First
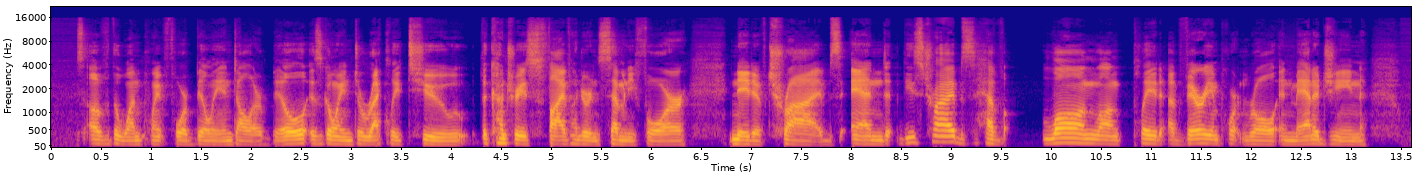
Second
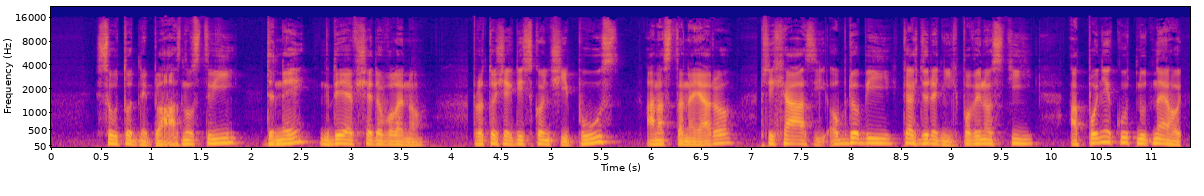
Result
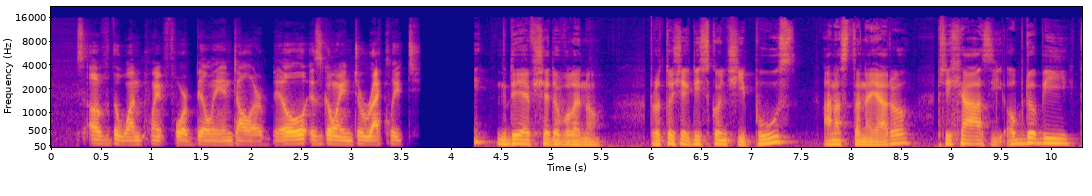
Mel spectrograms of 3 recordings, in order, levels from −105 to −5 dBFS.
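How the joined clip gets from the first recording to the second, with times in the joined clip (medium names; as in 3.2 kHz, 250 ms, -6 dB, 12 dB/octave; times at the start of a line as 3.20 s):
first
3.29–3.69 s: fade out equal-power
3.69–4.23 s: mute
4.23 s: go over to second from 2.46 s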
